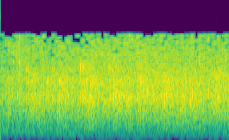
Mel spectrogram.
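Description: An audience applauding, a dense, steady wash of clapping that holds at an even, loud level throughout, with no voices standing out.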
